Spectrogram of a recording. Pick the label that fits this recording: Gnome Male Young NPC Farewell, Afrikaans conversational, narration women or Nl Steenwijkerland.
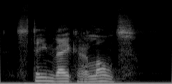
Nl Steenwijkerland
